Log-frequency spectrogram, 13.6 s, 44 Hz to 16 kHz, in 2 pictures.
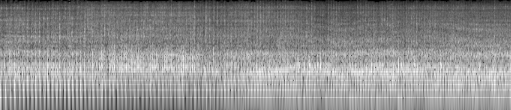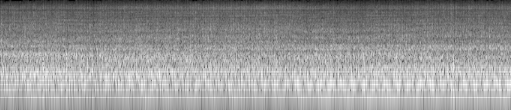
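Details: Market plate compactor with an unknown Chinese engine (Honda GX160 or Loncin 196 copy) that started then died; the oil sensor is reconnected for the test. The small single-cylinder runs steady and even without cutting out, the sensor okay, running normally.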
